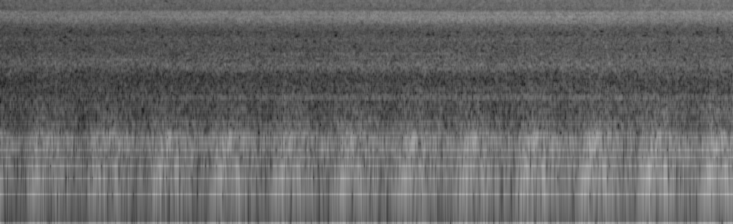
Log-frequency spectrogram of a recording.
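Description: PP meltblown fabric machine running: a steady, even mechanical noise with a thin high whine over it.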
